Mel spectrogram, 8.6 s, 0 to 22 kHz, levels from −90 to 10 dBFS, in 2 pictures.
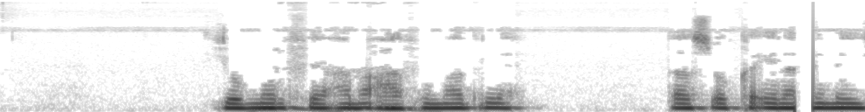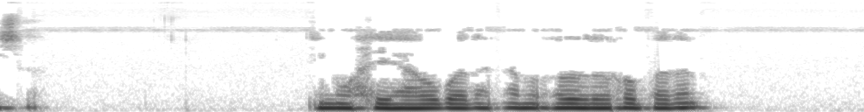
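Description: Right after "taas oo ka", at 3.97 s, a corrupt frame muted leaves an abrupt 0.09 s silent hole, about four damaged codec frames the decoder dropped.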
